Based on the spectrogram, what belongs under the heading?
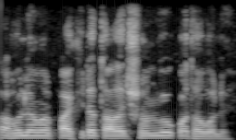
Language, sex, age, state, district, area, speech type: Bengali, male, 18-30, West Bengal, Birbhum, urban, spontaneous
